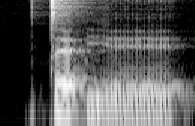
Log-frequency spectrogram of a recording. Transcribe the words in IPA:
tɛ˦ʔje˨

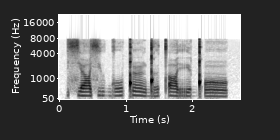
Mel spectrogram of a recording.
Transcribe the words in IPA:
sʲɑsʲu ɡoǃœ̃ ɡ͡ǃətʼɑrʲœ ǃʼɔ̃

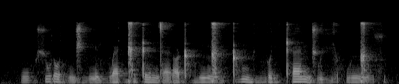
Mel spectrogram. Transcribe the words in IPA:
wo̤˨ʃu˦ ɾo˧ɾo̤˨nd͡ʒe̤˨ʎɳi˨ʎ wæ˧ɡ͡ǁo˧ʈe˧ ndæ˨ɾɒ˦˨ɖʱo̤˧ʎ ŋ͡ǁo̤˨ʎʈo̤˦mbe̤˧ʎo˧ ɾʲe̤˦˨ʈʰæ˦ nd͡ʒu˨vʲɒ˧fu˦ ŋ͡ǁu˧s

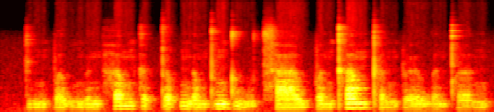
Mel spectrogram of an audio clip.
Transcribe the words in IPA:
kɪ˨˧ŋpɐ˨w ŋɵ˨nhɐ˧m kɐ˨˥t̚t̪ɐ˨˥p̚ ŋɐ˨˧mt̪ʊ˥ŋt̪uː˨˩ t͡sʰaː˨wpɐ˨˧nkʰɐ˥m t̪ʰɐ˨ŋpœː˨˩wɐ˨˩npʰɐ˨˧ŋ

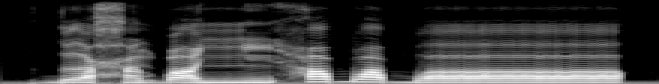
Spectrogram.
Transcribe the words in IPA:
ɠəħə̃ɓɑ ɲĩhɑbɑ bɒː

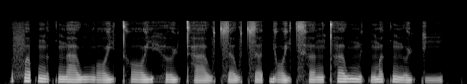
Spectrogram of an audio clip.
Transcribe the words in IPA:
fɐ˥p̚ŋɐ˧k̚n̪aː˨˧w ŋɔː˨˥j t̪ʰɔː˨˧jhɵ˨˧ɥ t̪ʰaː˨˩wt͡sɐ˨˥wt͡sɐ˨˥t̚jɔː˨j t͡sʰɐ˧ŋt̪ʰɐ˥wmɪ˧k̚ mɐ˥k̚n̪ɵ˧ɥ kiː˨˥p̚

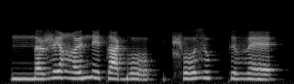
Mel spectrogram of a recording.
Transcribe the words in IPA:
nːɐʐe ʁɘneta ɡo | t͡ɕʰozukːɘ vɛ

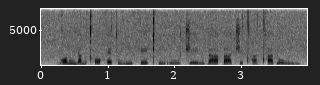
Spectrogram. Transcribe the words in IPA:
ɡɔ˦˨ɾũ˦ja˨n kʰɔ˨hɛ˦tũ˨m ĩ˨ heː˦kʰĩ˨ruː˨ t͡ʃeː˨ŋɗa˨˦ ɓa˨ t͡ʃɪ˦tʰa˨ tʰa˦ɗo˨wĩ˨m

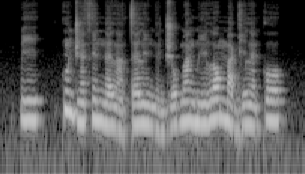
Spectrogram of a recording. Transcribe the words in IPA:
k͡pi˧ | kũ˦d͡ʒɛ̃˧sĩ˧ nɛ˧lã˨ tɛ˨˦lĩ˧ɡɛ̃˨ d͡ʒo˨˦bã˦ɡ͡bĩ˧ lɔ˦ ma˦˨ɡi˨˦lɛ̃˧ ko˦

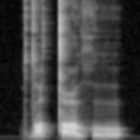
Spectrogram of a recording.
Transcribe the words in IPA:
dɒdtˤoxo

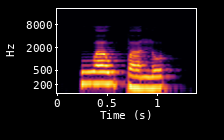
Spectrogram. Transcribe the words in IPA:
wɐ˥wpɐ˨nʊ˧k̚

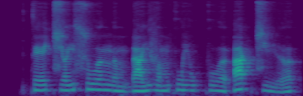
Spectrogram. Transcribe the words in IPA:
t̪e˨˦ t͡ɕə˨˦jsu˧ə̯ŋə˨˩m ɗa˨˦jvə˨˦mkwi˧w ku˨˩ə̯ʔa˦˥k̚t͡ɕi˧˩˨ə̯

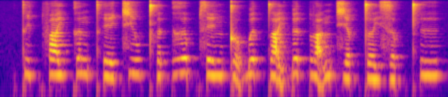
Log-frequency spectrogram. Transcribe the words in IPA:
t̪i˨˩t̚fa˨˦j kə˧nt̪ʰe˨˩t͡ɕɨ˧wt̪ʰə˨˩t̚ ɣə˦˥p̚ se˧ŋt̪o̰˧˨ɓə˦˥t̚ t̪a̰˧˨jɗə˦˥t̚ va̰˧˥nt͡ɕɛ˨˩p̚ t̪ə˨˩jzə˨˩p̚ t̪ʰɨ˧

